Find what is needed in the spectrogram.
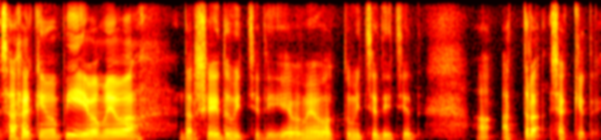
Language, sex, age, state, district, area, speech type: Sanskrit, male, 18-30, Kerala, Idukki, urban, spontaneous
